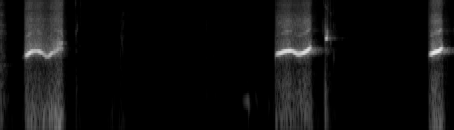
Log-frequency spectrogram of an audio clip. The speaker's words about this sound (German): Lustig ist, er kann pfeifen.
